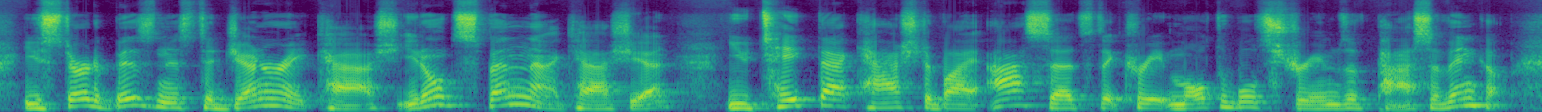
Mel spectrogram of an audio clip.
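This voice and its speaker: Animated and high-pitched, a man's voice swings very widely in pitch. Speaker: business coach. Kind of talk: motivational talk. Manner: fast.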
